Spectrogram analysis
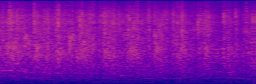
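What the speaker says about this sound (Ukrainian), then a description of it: "Ваші оплески." Concert audience applauding after a performance of Valentin Silvestrov's works, a steady, dense wash of clapping throughout at moderate distance, with no voices over it.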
